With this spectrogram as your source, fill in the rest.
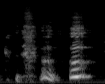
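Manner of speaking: high mock gasp of excitement; hammed-up excited intake of breath; mock eager gasp. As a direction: gasp like a desperate troll. Mimicking troll's eager gasp.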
